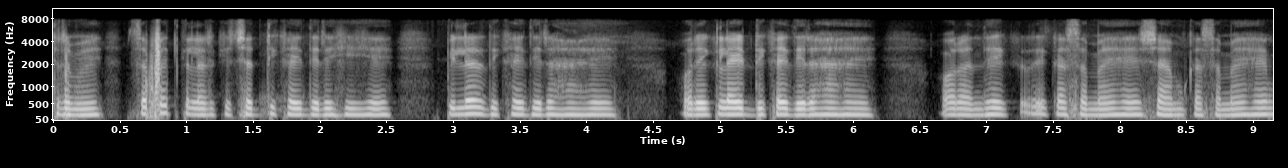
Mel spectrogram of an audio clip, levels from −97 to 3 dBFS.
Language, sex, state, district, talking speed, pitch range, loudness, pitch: Hindi, female, Chhattisgarh, Bilaspur, 205 wpm, 175-185 Hz, -20 LUFS, 180 Hz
